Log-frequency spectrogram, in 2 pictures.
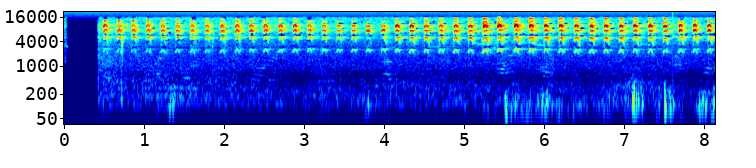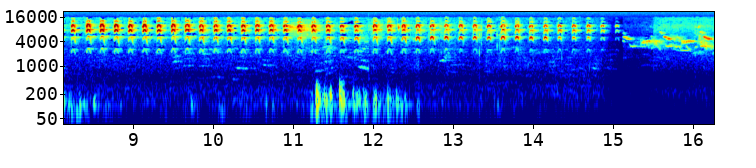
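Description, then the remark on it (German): A great spotted woodpecker calls in a rapid, unbroken series of sharp, high, loud chirps over a soft low rumble. The calling stops abruptly near the end. “Die Rede ist vom Buntspecht. Und so ruft er.”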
